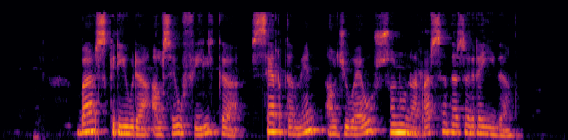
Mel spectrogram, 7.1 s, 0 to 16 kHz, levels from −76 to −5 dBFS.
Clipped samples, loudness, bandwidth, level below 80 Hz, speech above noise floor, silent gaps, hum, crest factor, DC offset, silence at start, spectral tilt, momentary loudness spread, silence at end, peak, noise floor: under 0.1%; -25 LUFS; 11.5 kHz; -62 dBFS; 44 dB; none; none; 18 dB; under 0.1%; 0.4 s; -3.5 dB/octave; 9 LU; 0.6 s; -8 dBFS; -69 dBFS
